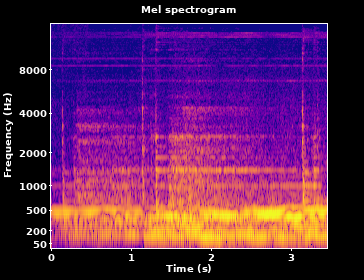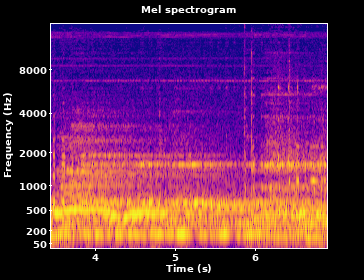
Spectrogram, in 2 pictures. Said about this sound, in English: maybe just a drone like that might be the bed. And then I start, you know, manipulating things through delays and whatnot and stacking on top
